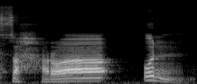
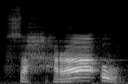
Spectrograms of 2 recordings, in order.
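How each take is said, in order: First: The word ends in a vowel plus n. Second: The word ends in a plain vowel. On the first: The speaker calls it wrong. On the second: The speaker calls it right.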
